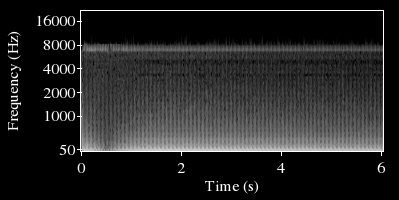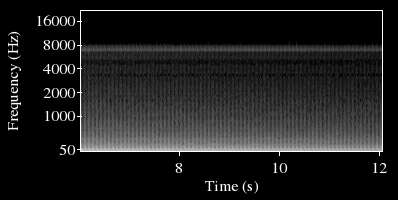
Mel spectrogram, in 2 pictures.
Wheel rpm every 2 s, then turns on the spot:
0, 0, 0, 0, 0, 0.
none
